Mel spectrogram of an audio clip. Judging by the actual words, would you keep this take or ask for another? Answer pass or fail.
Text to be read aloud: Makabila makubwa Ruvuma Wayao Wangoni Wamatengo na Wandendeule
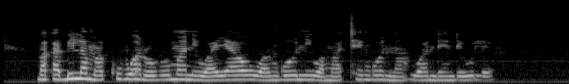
fail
